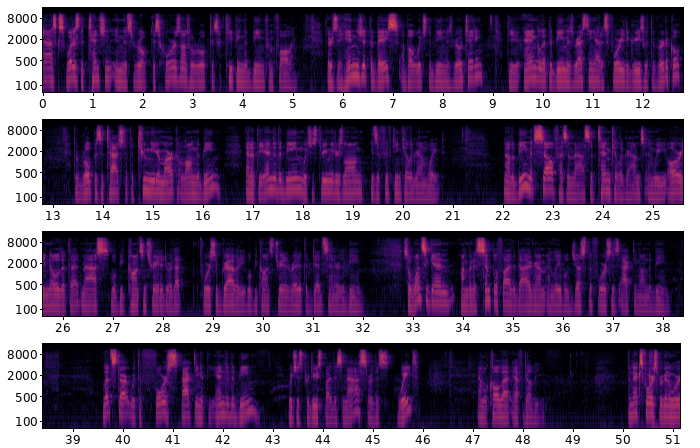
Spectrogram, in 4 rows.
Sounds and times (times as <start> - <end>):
Speech: 0.0 - 12.8, 13.4 - 20.9, 22.0 - 32.1, 32.8 - 38.3, 39.6 - 46.0, 47.0 - 49.0, 50.1 - 51.1.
